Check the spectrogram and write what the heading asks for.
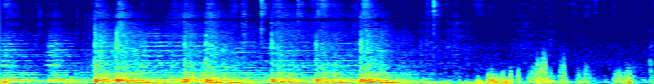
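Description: Band music with a steady drum beat, fading out about five seconds in and leaving a few scattered thumps.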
